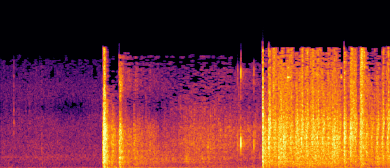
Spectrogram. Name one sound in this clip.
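A gun fires in loud rapid bursts indoors.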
